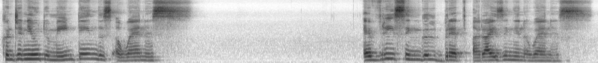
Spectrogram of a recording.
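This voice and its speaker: A woman teacher leading a guided meditation, speaking in a soothing, unhurried, gently instructing way. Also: medium pitch, low-quality recording.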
